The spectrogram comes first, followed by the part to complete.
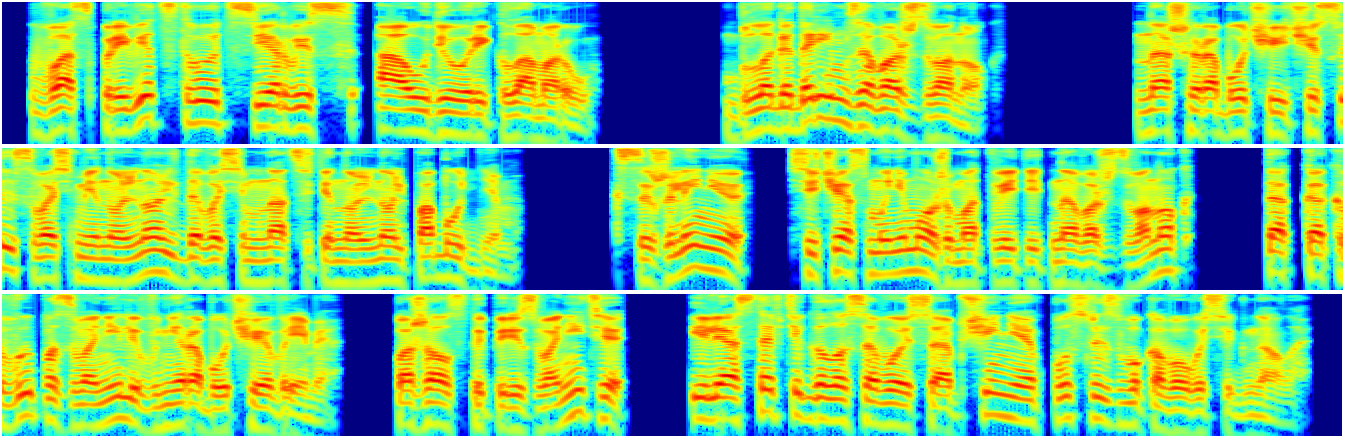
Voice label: IVR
